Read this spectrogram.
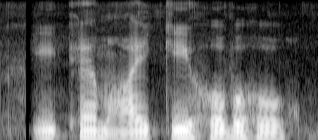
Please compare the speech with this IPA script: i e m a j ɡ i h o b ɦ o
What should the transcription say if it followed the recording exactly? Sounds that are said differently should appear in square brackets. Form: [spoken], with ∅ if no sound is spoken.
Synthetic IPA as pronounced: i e m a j [k] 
